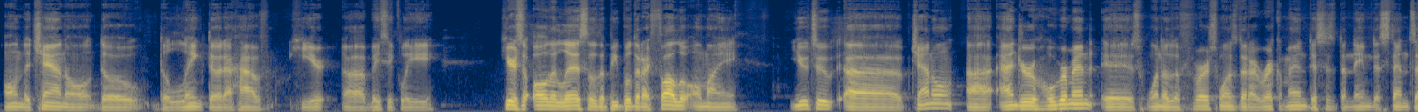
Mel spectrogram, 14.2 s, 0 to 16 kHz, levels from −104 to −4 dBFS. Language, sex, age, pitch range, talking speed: English, male, 20-39, 90-105 Hz, 190 wpm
